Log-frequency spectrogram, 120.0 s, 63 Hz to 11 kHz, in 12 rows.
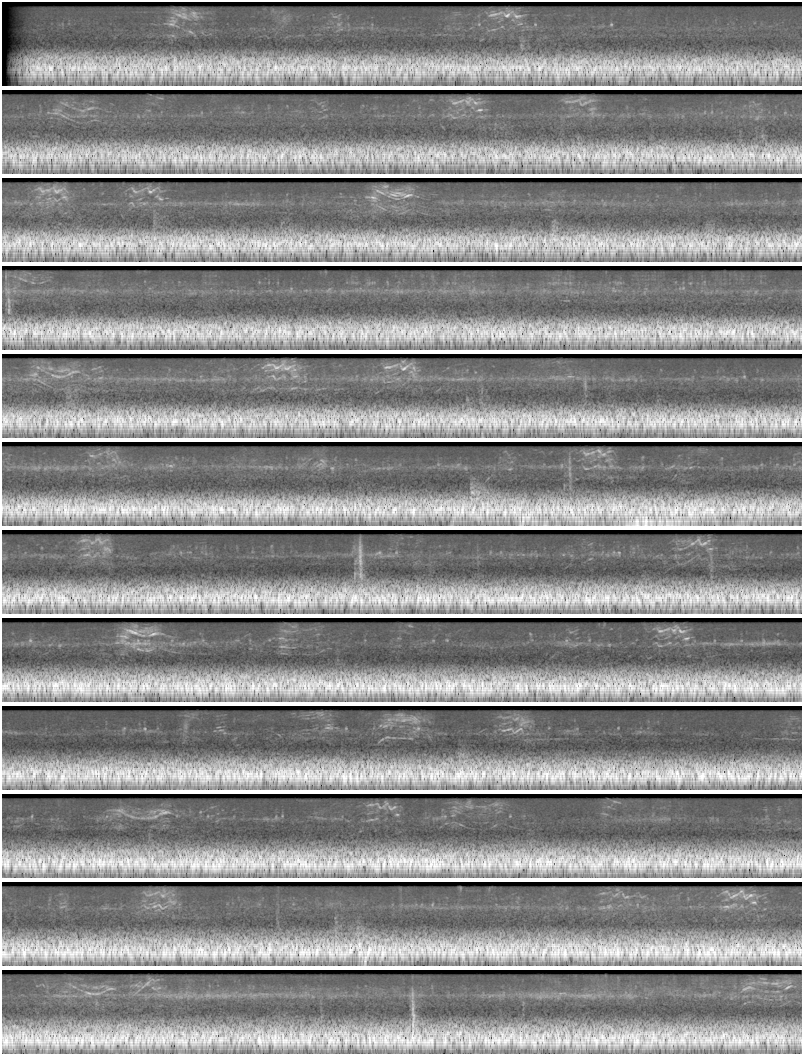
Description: Ulaanbaatar, Mongolia (seismic) archived on September 17, 2023
Sensor : STS-1V/VBB
Speedup : ×900 (transposed up about 10 octaves)
Loop duration (audio) : 03:12 (stereo)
